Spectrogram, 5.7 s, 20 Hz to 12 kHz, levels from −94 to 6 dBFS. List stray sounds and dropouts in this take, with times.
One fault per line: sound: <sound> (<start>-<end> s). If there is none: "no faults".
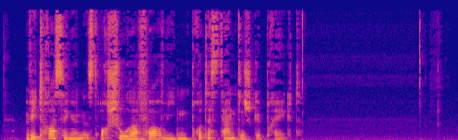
no faults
